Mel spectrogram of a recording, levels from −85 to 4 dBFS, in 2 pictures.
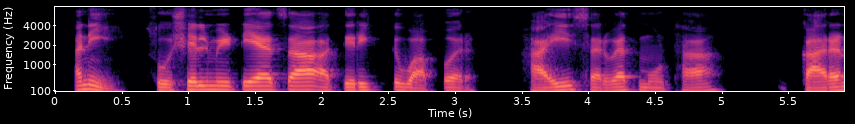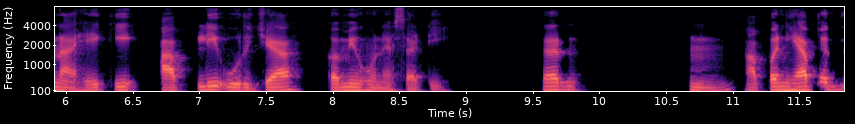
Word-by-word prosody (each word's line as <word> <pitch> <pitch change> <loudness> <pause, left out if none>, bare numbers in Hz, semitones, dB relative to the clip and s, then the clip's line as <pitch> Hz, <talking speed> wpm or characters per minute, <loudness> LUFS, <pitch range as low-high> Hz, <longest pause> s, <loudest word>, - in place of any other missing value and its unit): आणि 145 -3 +3 0.4
सोशल 135 +5 +3
मीडियाचा 135 0 +5
अतिरिक्त 120 +1 -1
वापर 110 -3 -1 0.5
हा 105 0 +3
ही 125 +6 +2
सर्वात 120 -2 -1
मोठा 105 0 -4 0.8
कारण 115 +4 +4
आहे, 110 +1 -2
की 120 +2 -5 0.2
आपली 105 +5 0
ऊर्जा 115 +1 0 0.3
कमी 115 +1 0
होण्यासाठी. 100 -4 -6 0.7
तर 130 0 0 0.9
हं, 110 +2 -7 0.2
आपण 125 +3 0
ह्या 125 +1 +5
पद्ध 130 -1 -3
115 Hz, 105 wpm, -24 LUFS, 105-130 Hz, 0.9 s, मीडियाचा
